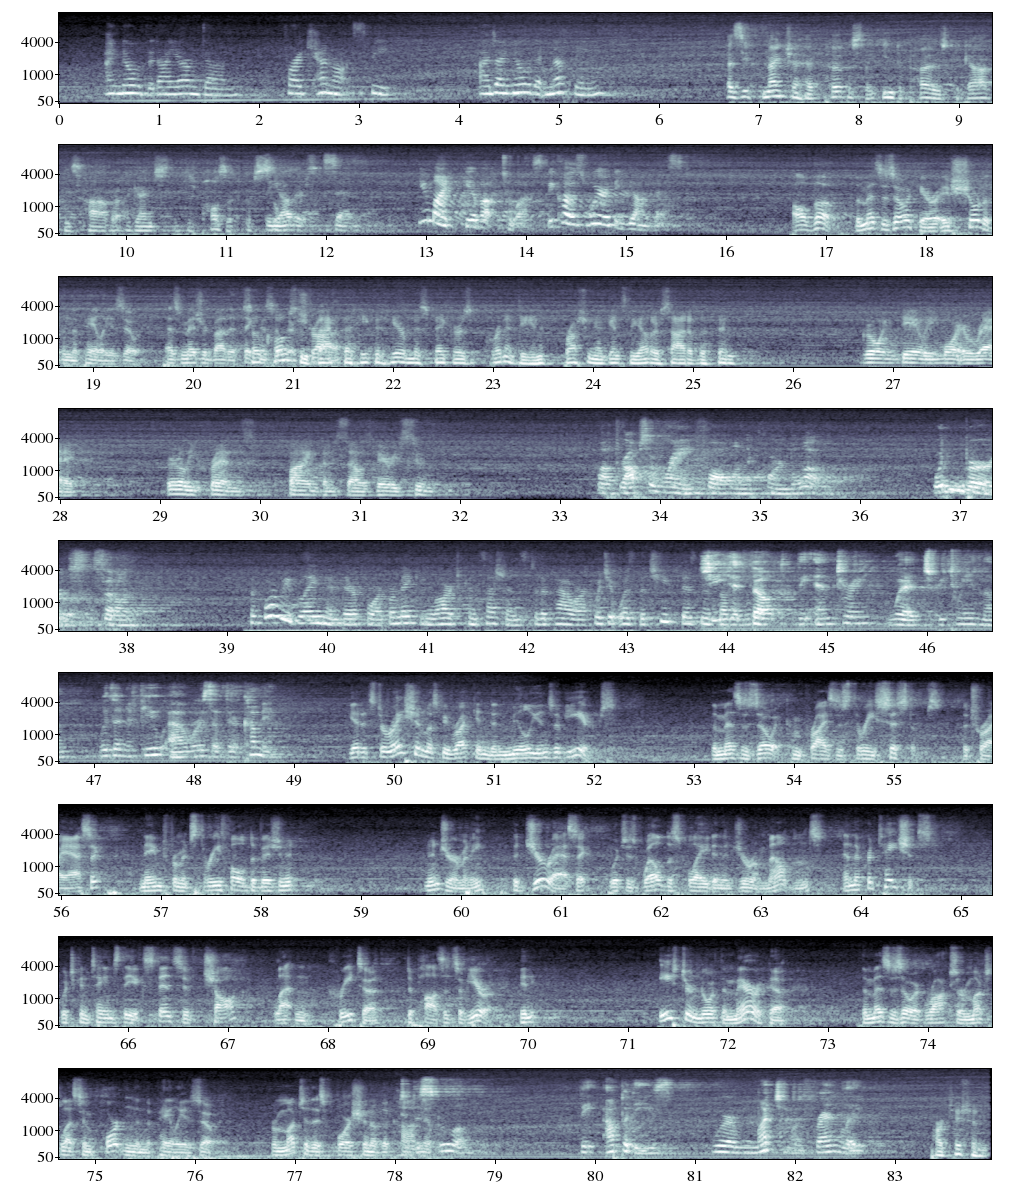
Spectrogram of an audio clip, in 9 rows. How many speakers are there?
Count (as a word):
nine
